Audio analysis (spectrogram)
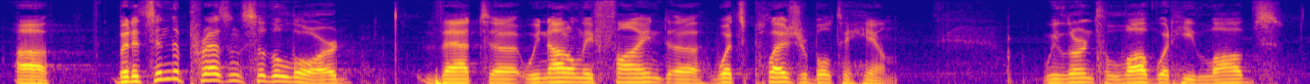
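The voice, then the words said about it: American accent. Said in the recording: “you can tell by my accent, I want to throw America in there as well”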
